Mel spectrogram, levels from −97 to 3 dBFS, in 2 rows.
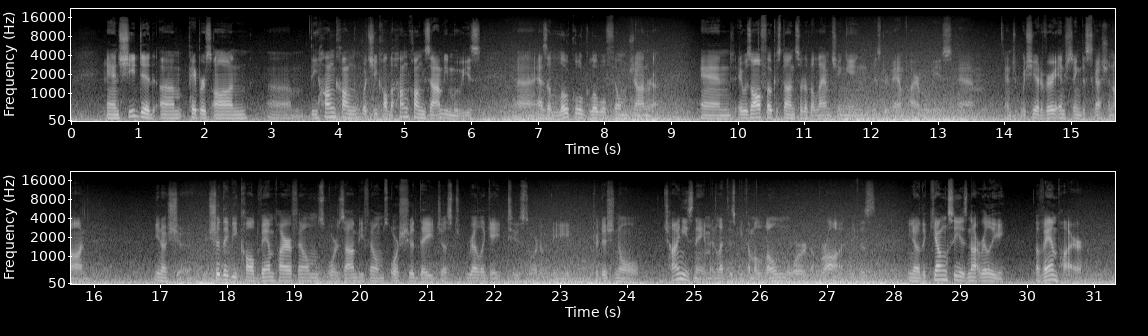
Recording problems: wind noise on the microphone; occasional gusts; 10 dB below the speech

